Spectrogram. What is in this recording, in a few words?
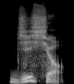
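"jisyo", Japanese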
